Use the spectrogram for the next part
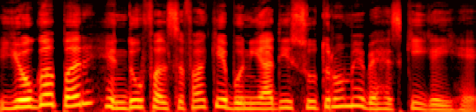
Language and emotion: Urdu, neutral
